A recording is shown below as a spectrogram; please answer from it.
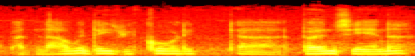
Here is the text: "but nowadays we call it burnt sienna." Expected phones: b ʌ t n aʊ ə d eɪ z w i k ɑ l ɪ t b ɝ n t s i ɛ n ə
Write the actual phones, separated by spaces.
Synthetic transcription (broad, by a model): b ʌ t n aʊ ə d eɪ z w i k ɑ l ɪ t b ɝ n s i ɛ n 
